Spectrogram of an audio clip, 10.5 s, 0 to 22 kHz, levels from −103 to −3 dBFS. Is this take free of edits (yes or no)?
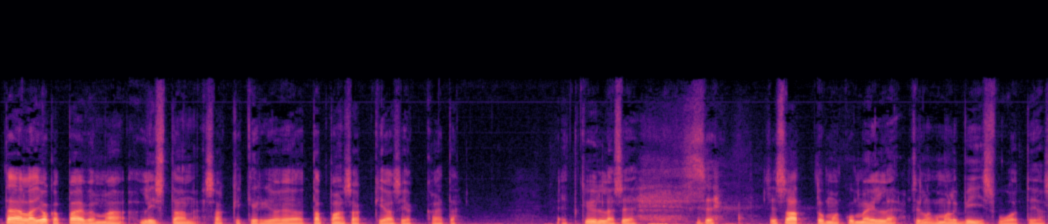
no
